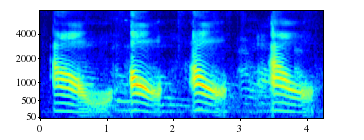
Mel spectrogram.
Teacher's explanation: you start with the A and then you do ooh and then you do the dark L · actually I feel that my my o is kind of merged with my dark L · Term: diphthong ow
